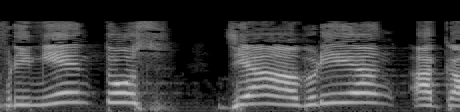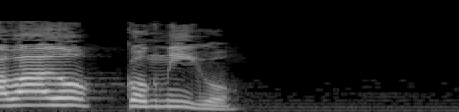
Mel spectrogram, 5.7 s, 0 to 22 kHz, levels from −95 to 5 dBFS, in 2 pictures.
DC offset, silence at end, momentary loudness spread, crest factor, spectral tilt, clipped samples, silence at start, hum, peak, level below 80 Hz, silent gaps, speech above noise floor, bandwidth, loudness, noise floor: under 0.1%; 1.4 s; 13 LU; 16 dB; -3 dB/octave; under 0.1%; 0 s; none; -8 dBFS; -64 dBFS; none; 46 dB; 10.5 kHz; -22 LUFS; -69 dBFS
